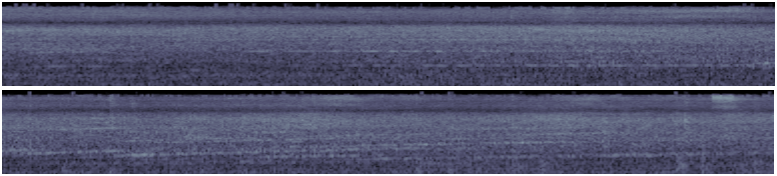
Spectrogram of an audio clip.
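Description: A train heads out of Vienna toward Salzburg, heard from onboard as a steady rumbling roar with rail noise and faint rising wheel whines, continuous and even for the whole stretch.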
